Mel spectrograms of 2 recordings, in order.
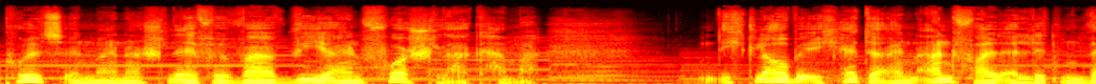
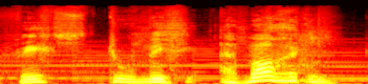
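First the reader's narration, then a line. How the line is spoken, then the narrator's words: Stammering. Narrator (German): stammelt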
